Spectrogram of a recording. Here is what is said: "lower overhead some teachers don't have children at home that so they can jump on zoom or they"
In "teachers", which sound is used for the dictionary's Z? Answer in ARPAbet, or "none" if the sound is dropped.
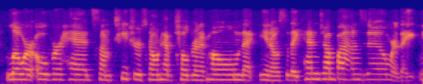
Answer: Z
